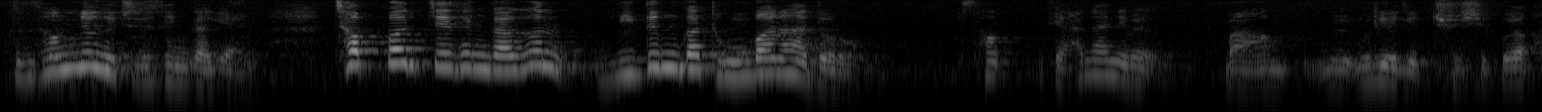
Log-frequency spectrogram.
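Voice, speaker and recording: Mellow-voiced woman preaching conversationally. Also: mid-range voice, sing-song, brisk. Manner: conversational, acts out prayers and inner voices, laughs often. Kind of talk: sermon.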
